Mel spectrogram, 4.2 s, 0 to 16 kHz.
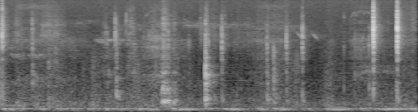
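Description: Hand tools and metal parts clicking and knocking while the timing-belt guide pulleys are fitted on a Vauxhall Astra 1.8 engine: a handful of sharp, irregular clicks over a steady low hum.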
